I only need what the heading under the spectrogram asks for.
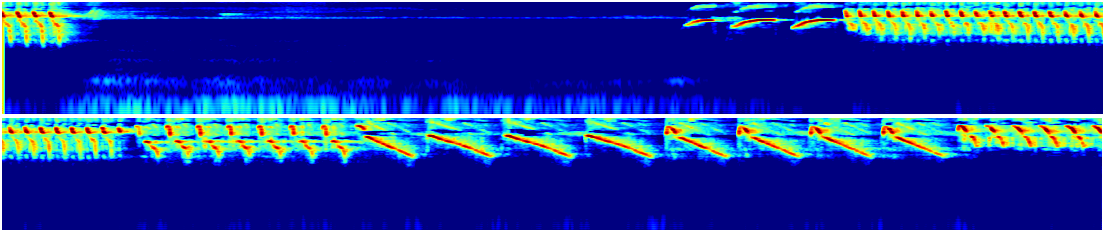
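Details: Champion canary song for teaching young canaries: a near-silent gap with faint low rumble, then rising chip notes, a dense buzzy roll, and a series of sweeping downward whistles repeated about twice a second.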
